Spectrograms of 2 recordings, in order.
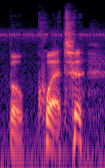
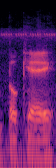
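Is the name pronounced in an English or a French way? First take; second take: English; French. First: The name is pronounced the English way. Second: The name is pronounced the French way. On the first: "It sounds like Henry Boquet" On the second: "but it's French, so it's, I guess I'm pretty sure I'm saying it correctly"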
